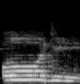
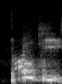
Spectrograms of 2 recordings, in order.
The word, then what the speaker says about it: Audi: So the first wrong car name, so many people say Audi. When it's actually pronounced Audi, say it with me. Audi, very easy.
